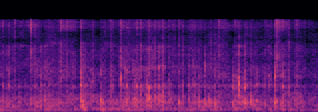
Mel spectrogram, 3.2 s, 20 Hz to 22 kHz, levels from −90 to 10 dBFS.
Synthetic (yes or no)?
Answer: yes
